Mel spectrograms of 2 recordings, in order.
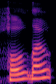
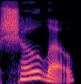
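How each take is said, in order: First: It begins with a guttural H sound. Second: It begins with an SH sound. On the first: The speaker calls it wrong. "the X in Spanish is generally pronounced somewhat like a guttural H" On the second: The speaker calls it right. "X is often pronounced more like the English S H"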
